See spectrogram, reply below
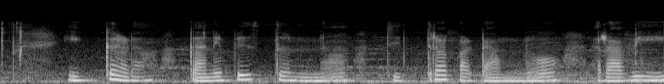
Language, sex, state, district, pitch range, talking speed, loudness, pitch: Telugu, female, Andhra Pradesh, Sri Satya Sai, 160-190 Hz, 35 wpm, -16 LUFS, 175 Hz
